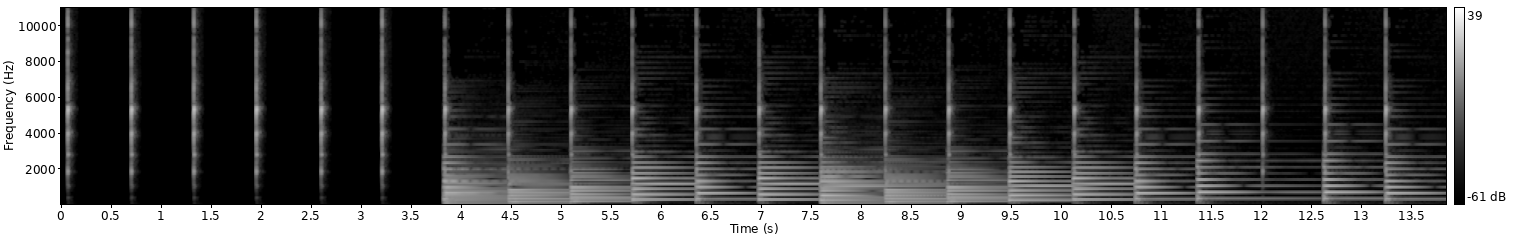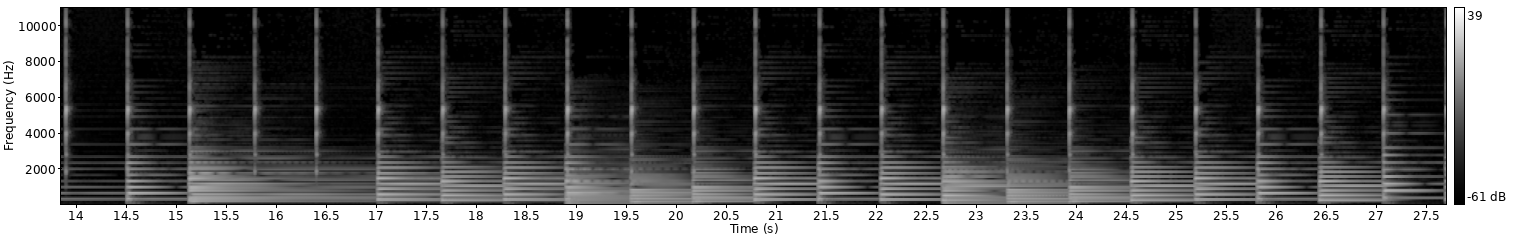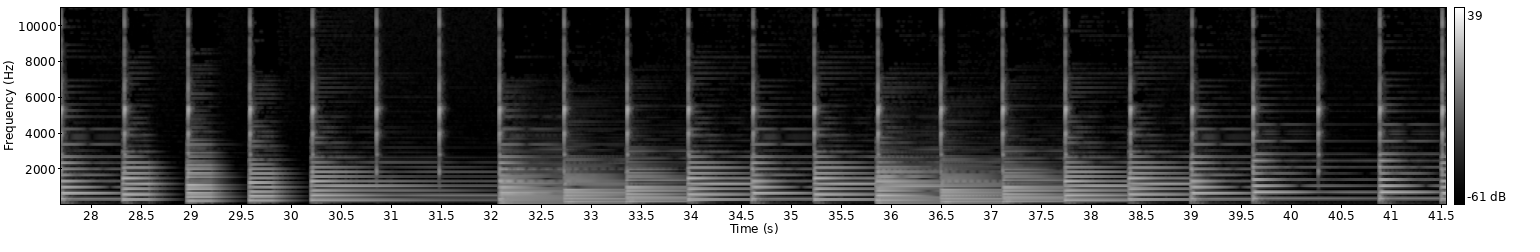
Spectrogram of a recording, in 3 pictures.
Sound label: The Spanish Guitar (qn=96); Level 1 Performance - page 03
